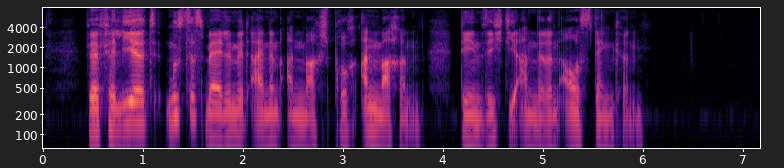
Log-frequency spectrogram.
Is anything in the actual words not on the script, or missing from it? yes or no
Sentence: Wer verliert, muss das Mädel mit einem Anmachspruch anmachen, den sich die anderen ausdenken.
no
